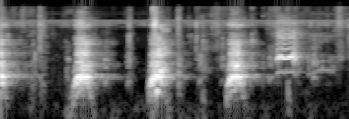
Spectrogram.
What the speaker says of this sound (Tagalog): May asong kumakahol.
